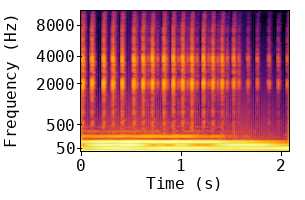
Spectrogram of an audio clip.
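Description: Intro jingle sound effect: a steady low drone under a fast, even ticking pulse of about fourteen ticks a second.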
